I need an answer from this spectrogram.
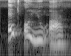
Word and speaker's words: hour: अब हम क्या करते हैं, और क्या होता है, हमारा घंटा होता है, HOUR। वो तो हमें पता है कि यहाँ पर एच क्या होता है, वो साइलेंट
